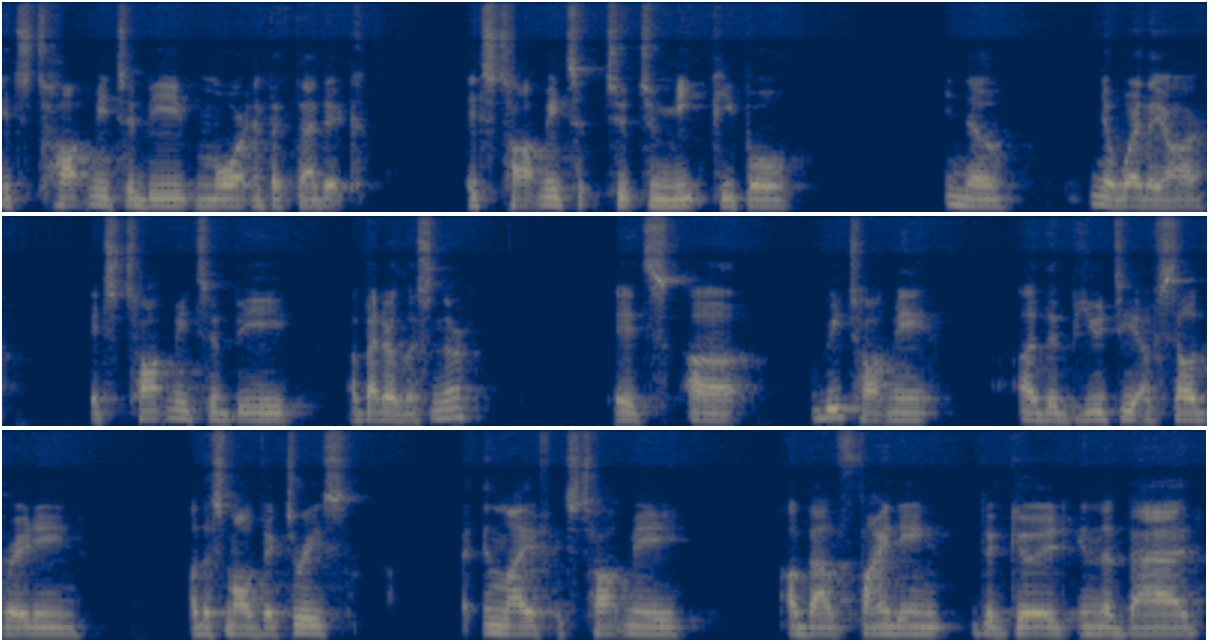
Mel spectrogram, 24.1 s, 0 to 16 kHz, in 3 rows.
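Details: 26-year-old man with childhood-onset stuttering involving blocks and syllable repetitions, who had speech therapy twice and says he stutters on this recording; real speech; finding: stuttering.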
